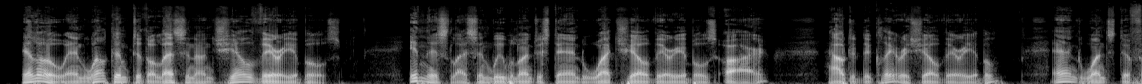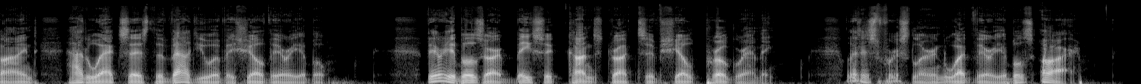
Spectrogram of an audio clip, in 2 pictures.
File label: Short E-Learning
